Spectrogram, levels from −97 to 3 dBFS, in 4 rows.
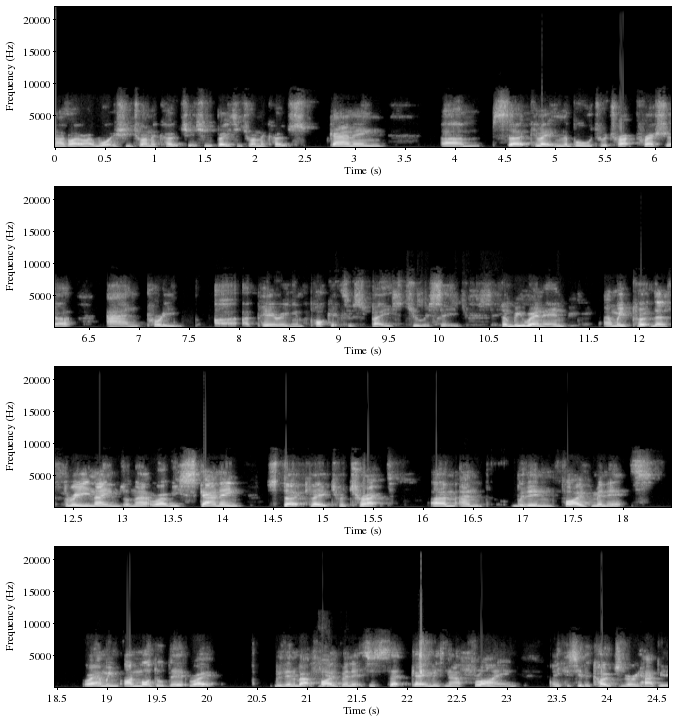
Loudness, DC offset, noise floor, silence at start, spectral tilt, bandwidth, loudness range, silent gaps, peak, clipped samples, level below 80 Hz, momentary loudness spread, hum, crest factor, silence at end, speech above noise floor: -18 LUFS; under 0.1%; -49 dBFS; 0 s; -4.5 dB/octave; 8.6 kHz; 5 LU; none; 0 dBFS; under 0.1%; -58 dBFS; 13 LU; none; 18 dB; 0 s; 32 dB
